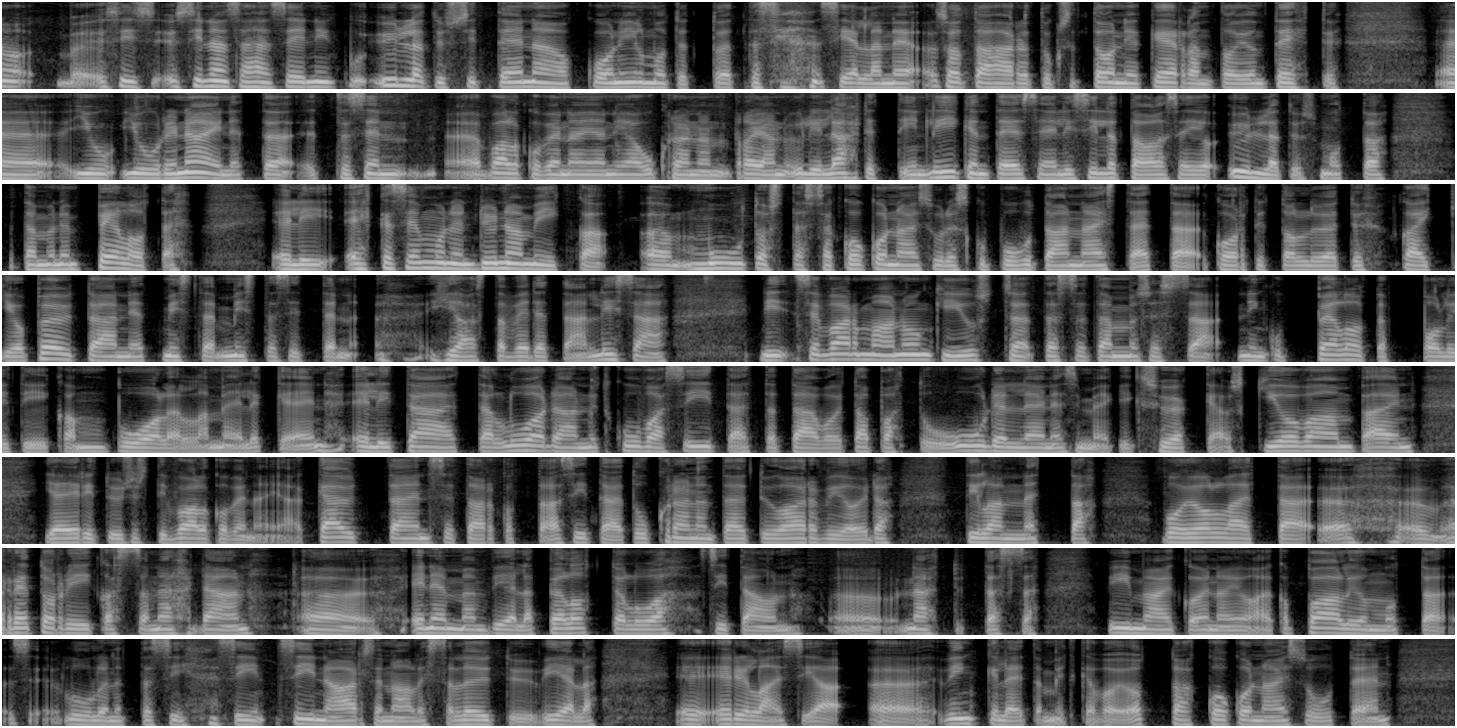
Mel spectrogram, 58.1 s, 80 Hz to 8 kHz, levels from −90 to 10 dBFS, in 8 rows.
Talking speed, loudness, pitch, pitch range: 145 wpm, -22 LUFS, 145 Hz, 140-160 Hz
